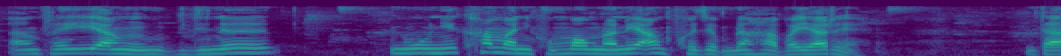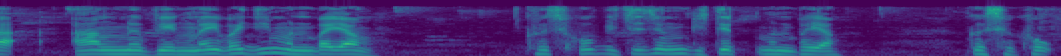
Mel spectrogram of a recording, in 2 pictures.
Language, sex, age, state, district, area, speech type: Bodo, female, 60+, Assam, Chirang, rural, spontaneous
